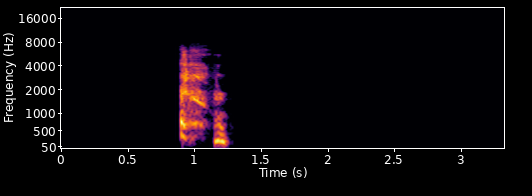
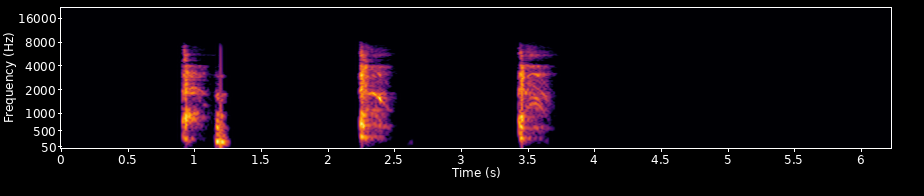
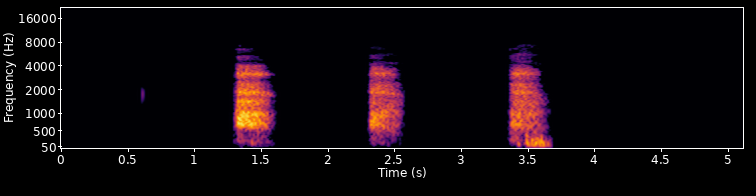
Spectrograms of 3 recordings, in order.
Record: {"cough_length": "3.3 s", "cough_amplitude": 28261, "cough_signal_mean_std_ratio": 0.22, "three_cough_length": "6.2 s", "three_cough_amplitude": 29669, "three_cough_signal_mean_std_ratio": 0.2, "exhalation_length": "5.1 s", "exhalation_amplitude": 29450, "exhalation_signal_mean_std_ratio": 0.26, "survey_phase": "beta (2021-08-13 to 2022-03-07)", "age": "45-64", "gender": "Female", "wearing_mask": "No", "symptom_sore_throat": true, "symptom_onset": "6 days", "smoker_status": "Never smoked", "respiratory_condition_asthma": false, "respiratory_condition_other": false, "recruitment_source": "REACT", "submission_delay": "1 day", "covid_test_result": "Positive", "covid_test_method": "RT-qPCR", "covid_ct_value": 25.0, "covid_ct_gene": "E gene", "influenza_a_test_result": "Negative", "influenza_b_test_result": "Negative"}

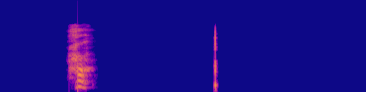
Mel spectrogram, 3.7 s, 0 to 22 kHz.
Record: {"exhalation_length": "3.7 s", "exhalation_amplitude": 26841, "exhalation_signal_mean_std_ratio": 0.17, "survey_phase": "beta (2021-08-13 to 2022-03-07)", "age": "45-64", "gender": "Female", "wearing_mask": "No", "symptom_none": true, "smoker_status": "Never smoked", "respiratory_condition_asthma": false, "respiratory_condition_other": false, "recruitment_source": "REACT", "submission_delay": "1 day", "covid_test_result": "Negative", "covid_test_method": "RT-qPCR"}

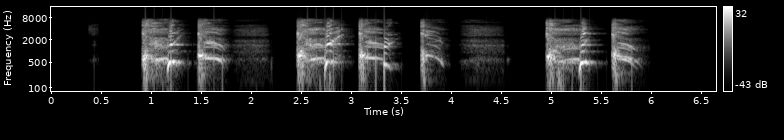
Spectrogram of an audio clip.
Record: {"cough_length": "6.7 s", "cough_amplitude": 31529, "cough_signal_mean_std_ratio": 0.51, "survey_phase": "beta (2021-08-13 to 2022-03-07)", "age": "45-64", "gender": "Female", "wearing_mask": "No", "symptom_cough_any": true, "symptom_abdominal_pain": true, "symptom_fatigue": true, "symptom_headache": true, "symptom_change_to_sense_of_smell_or_taste": true, "smoker_status": "Never smoked", "respiratory_condition_asthma": true, "respiratory_condition_other": false, "recruitment_source": "Test and Trace", "submission_delay": "2 days", "covid_test_result": "Positive", "covid_test_method": "RT-qPCR"}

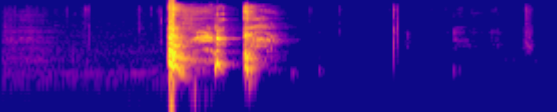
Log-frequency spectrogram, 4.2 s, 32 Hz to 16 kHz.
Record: {"cough_length": "4.2 s", "cough_amplitude": 32768, "cough_signal_mean_std_ratio": 0.19, "survey_phase": "alpha (2021-03-01 to 2021-08-12)", "age": "45-64", "gender": "Female", "wearing_mask": "No", "symptom_shortness_of_breath": true, "symptom_diarrhoea": true, "symptom_fatigue": true, "symptom_loss_of_taste": true, "symptom_onset": "9 days", "smoker_status": "Never smoked", "respiratory_condition_asthma": false, "respiratory_condition_other": false, "recruitment_source": "REACT", "submission_delay": "2 days", "covid_test_result": "Negative", "covid_test_method": "RT-qPCR"}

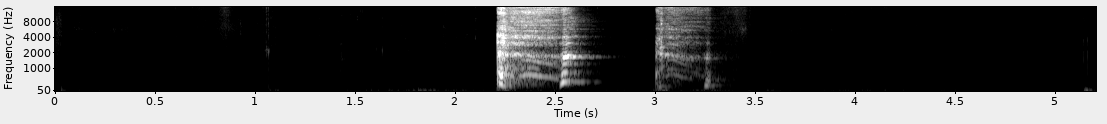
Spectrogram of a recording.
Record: {"cough_length": "5.2 s", "cough_amplitude": 9578, "cough_signal_mean_std_ratio": 0.2, "survey_phase": "alpha (2021-03-01 to 2021-08-12)", "age": "45-64", "gender": "Female", "wearing_mask": "No", "symptom_cough_any": true, "symptom_fatigue": true, "symptom_headache": true, "symptom_onset": "6 days", "smoker_status": "Ex-smoker", "respiratory_condition_asthma": true, "respiratory_condition_other": false, "recruitment_source": "REACT", "submission_delay": "1 day", "covid_test_result": "Negative", "covid_test_method": "RT-qPCR"}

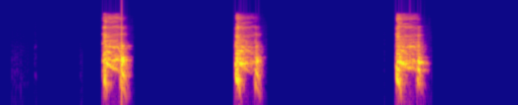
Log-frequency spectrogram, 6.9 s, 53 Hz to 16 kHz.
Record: {"three_cough_length": "6.9 s", "three_cough_amplitude": 4862, "three_cough_signal_mean_std_ratio": 0.28, "survey_phase": "beta (2021-08-13 to 2022-03-07)", "age": "45-64", "gender": "Male", "wearing_mask": "No", "symptom_none": true, "smoker_status": "Ex-smoker", "respiratory_condition_asthma": false, "respiratory_condition_other": false, "recruitment_source": "Test and Trace", "submission_delay": "1 day", "covid_test_result": "Negative", "covid_test_method": "RT-qPCR"}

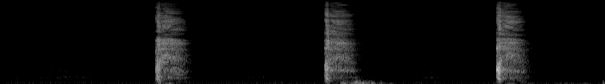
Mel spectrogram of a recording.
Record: {"three_cough_length": "6.1 s", "three_cough_amplitude": 15547, "three_cough_signal_mean_std_ratio": 0.27, "survey_phase": "beta (2021-08-13 to 2022-03-07)", "age": "45-64", "gender": "Female", "wearing_mask": "No", "symptom_none": true, "smoker_status": "Never smoked", "respiratory_condition_asthma": false, "respiratory_condition_other": false, "recruitment_source": "REACT", "submission_delay": "1 day", "covid_test_result": "Negative", "covid_test_method": "RT-qPCR", "influenza_a_test_result": "Negative", "influenza_b_test_result": "Negative"}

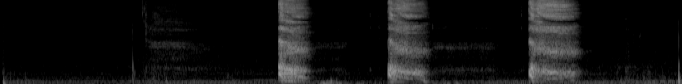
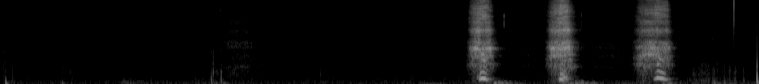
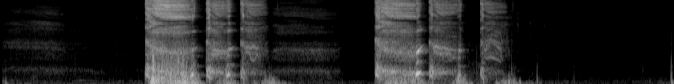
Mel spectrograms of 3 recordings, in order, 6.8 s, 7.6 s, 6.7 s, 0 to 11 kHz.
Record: {"three_cough_length": "6.8 s", "three_cough_amplitude": 4146, "three_cough_signal_mean_std_ratio": 0.35, "exhalation_length": "7.6 s", "exhalation_amplitude": 3007, "exhalation_signal_mean_std_ratio": 0.26, "cough_length": "6.7 s", "cough_amplitude": 15356, "cough_signal_mean_std_ratio": 0.38, "survey_phase": "beta (2021-08-13 to 2022-03-07)", "age": "45-64", "gender": "Female", "wearing_mask": "No", "symptom_cough_any": true, "symptom_new_continuous_cough": true, "symptom_runny_or_blocked_nose": true, "symptom_shortness_of_breath": true, "symptom_sore_throat": true, "symptom_fatigue": true, "symptom_headache": true, "symptom_change_to_sense_of_smell_or_taste": true, "symptom_loss_of_taste": true, "symptom_other": true, "symptom_onset": "4 days", "smoker_status": "Never smoked", "respiratory_condition_asthma": false, "respiratory_condition_other": false, "recruitment_source": "Test and Trace", "submission_delay": "4 days", "covid_test_result": "Positive", "covid_test_method": "ePCR"}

